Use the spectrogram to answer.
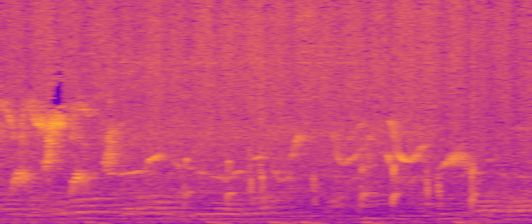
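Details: Chinese hwamei singing: a run of loud, clear whistled notes, some slurred upward and some dropping, delivered in quick varied phrases over a low steady hum of background noise.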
